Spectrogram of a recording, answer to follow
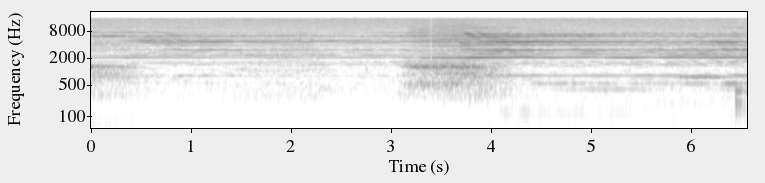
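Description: Near silence, with faint held musical tones underneath and a soft swell about three seconds in.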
